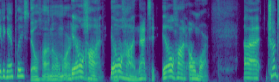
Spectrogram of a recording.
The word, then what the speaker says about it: Ilhan Omar: Ilhan, that's it.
